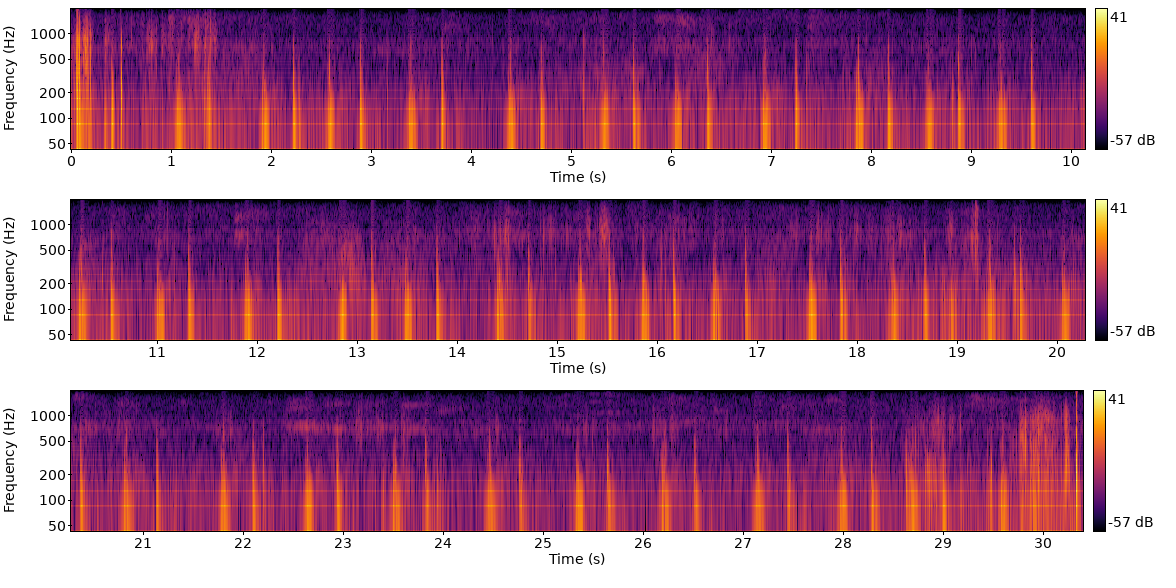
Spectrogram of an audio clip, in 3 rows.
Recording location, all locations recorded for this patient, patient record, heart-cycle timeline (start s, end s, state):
tricuspid valve (TV)
aortic valve (AV)+pulmonary valve (PV)+tricuspid valve (TV)+mitral valve (MV)
#Age: Child
#Sex: Female
#Height: 124.0 cm
#Weight: 25.1 kg
#Pregnancy status: False
#Murmur: Absent
#Murmur locations: nan
#Most audible location: nan
#Systolic murmur timing: nan
#Systolic murmur shape: nan
#Systolic murmur grading: nan
#Systolic murmur pitch: nan
#Systolic murmur quality: nan
#Diastolic murmur timing: nan
#Diastolic murmur shape: nan
#Diastolic murmur grading: nan
#Diastolic murmur pitch: nan
#Diastolic murmur quality: nan
#Outcome: Abnormal
#Campaign: 2014 screening campaign
0.00	0.24	S1
0.24	0.38	systole
0.38	0.56	S2
0.56	1.04	diastole
1.04	1.16	S1
1.16	1.32	systole
1.32	1.46	S2
1.46	1.90	diastole
1.90	2.02	S1
2.02	2.20	systole
2.20	2.30	S2
2.30	2.56	diastole
2.56	2.68	S1
2.68	2.86	systole
2.86	2.98	S2
2.98	3.36	diastole
3.36	3.50	S1
3.50	3.68	systole
3.68	3.78	S2
3.78	4.36	diastole
4.36	4.48	S1
4.48	4.68	systole
4.68	4.78	S2
4.78	5.28	diastole
5.28	5.42	S1
5.42	5.60	systole
5.60	5.72	S2
5.72	6.02	diastole
6.02	6.16	S1
6.16	6.34	systole
6.34	6.46	S2
6.46	6.90	diastole
6.90	7.04	S1
7.04	7.24	systole
7.24	7.34	S2
7.34	7.84	diastole
7.84	7.98	S1
7.98	8.16	systole
8.16	8.26	S2
8.26	8.56	diastole
8.56	8.66	S1
8.66	8.86	systole
8.86	8.96	S2
8.96	9.26	diastole
9.26	9.40	S1
9.40	9.58	systole
9.58	9.70	S2
9.70	10.20	diastole
10.20	10.34	S1
10.34	10.52	systole
10.52	10.64	S2
10.64	11.00	diastole
11.00	11.12	S1
11.12	11.30	systole
11.30	11.40	S2
11.40	11.86	diastole
11.86	12.00	S1
12.00	12.20	systole
12.20	12.32	S2
12.32	12.82	diastole
12.82	12.94	S1
12.94	13.12	systole
13.12	13.26	S2
13.26	13.48	diastole
13.48	13.60	S1
13.60	13.78	systole
13.78	13.90	S2
13.90	14.38	diastole
14.38	14.52	S1
14.52	14.70	systole
14.70	14.80	S2
14.80	15.20	diastole
15.20	15.34	S1
15.34	15.50	systole
15.50	15.60	S2
15.60	15.84	diastole
15.84	15.96	S1
15.96	16.14	systole
16.14	16.24	S2
16.24	16.56	diastole
16.56	16.68	S1
16.68	16.88	systole
16.88	16.98	S2
16.98	17.50	diastole
17.50	17.64	S1
17.64	17.82	systole
17.82	17.94	S2
17.94	18.32	diastole
18.32	18.46	S1
18.46	18.66	systole
18.66	18.76	S2
18.76	19.26	diastole
19.26	19.42	S1
19.42	19.58	systole
19.58	19.72	S2
19.72	20.06	diastole
20.06	20.18	S1
20.18	20.36	systole
20.36	20.46	S2
20.46	20.80	diastole
20.80	20.92	S1
20.92	21.12	systole
21.12	21.22	S2
21.22	21.76	diastole
21.76	21.90	S1
21.90	22.08	systole
22.08	22.18	S2
22.18	22.62	diastole
22.62	22.74	S1
22.74	22.92	systole
22.92	23.02	S2
23.02	23.48	diastole
23.48	23.62	S1
23.62	23.82	systole
23.82	23.92	S2
23.92	24.44	diastole
24.44	24.56	S1
24.56	24.76	systole
24.76	24.86	S2
24.86	25.32	diastole
25.32	25.44	S1
25.44	25.62	systole
25.62	25.74	S2
25.74	26.18	diastole
26.18	26.30	S1
26.30	26.52	systole
26.52	26.62	S2
26.62	27.12	diastole
27.12	27.24	S1
27.24	27.44	systole
27.44	27.54	S2
27.54	27.96	diastole
27.96	28.08	S1
28.08	28.28	systole
28.28	28.38	S2
28.38	28.62	diastole
28.62	28.80	S1
28.80	28.98	systole
28.98	29.08	S2
29.08	29.56	diastole
29.56	29.68	S1
29.68	29.88	systole
29.88	30.08	S2
30.08	30.40	diastole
